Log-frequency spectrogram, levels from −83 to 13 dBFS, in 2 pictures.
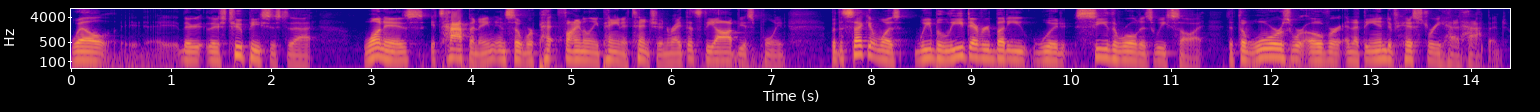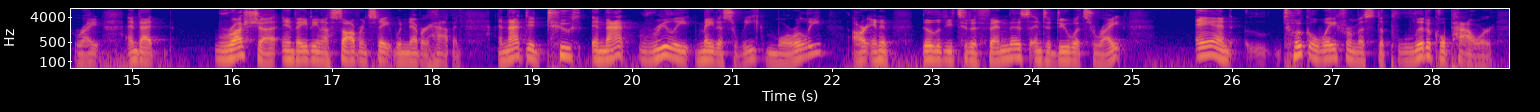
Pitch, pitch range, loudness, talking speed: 115 Hz, 105-130 Hz, -20 LUFS, 185 wpm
